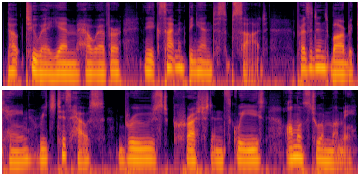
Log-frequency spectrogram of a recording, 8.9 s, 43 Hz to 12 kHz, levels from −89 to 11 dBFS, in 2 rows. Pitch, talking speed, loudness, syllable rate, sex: 115 Hz, 155 wpm, -20 LUFS, 5.6 syllables/s, male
